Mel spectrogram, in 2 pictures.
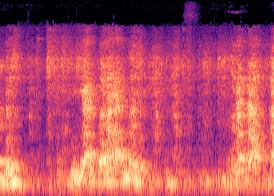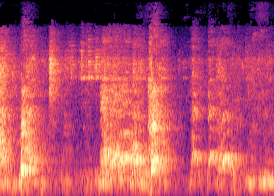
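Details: An Akita Inu gives deep, broad barks and throaty vocal sounds in uneven bursts, barking to its four-legged YouTube friends.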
